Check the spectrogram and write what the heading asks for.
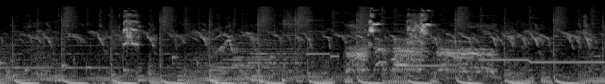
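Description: Background music with a steady beat. Pet birds chirp briefly over it about a second in and again a little past the middle.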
